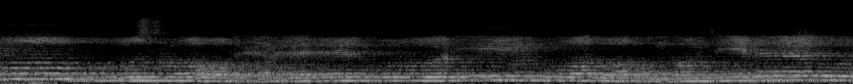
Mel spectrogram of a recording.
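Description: Slow male chanting in long held notes that shift pitch every second or two, a church-style chant used as background music.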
